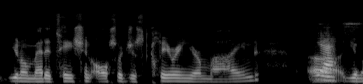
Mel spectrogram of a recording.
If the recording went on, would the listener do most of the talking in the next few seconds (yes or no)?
no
